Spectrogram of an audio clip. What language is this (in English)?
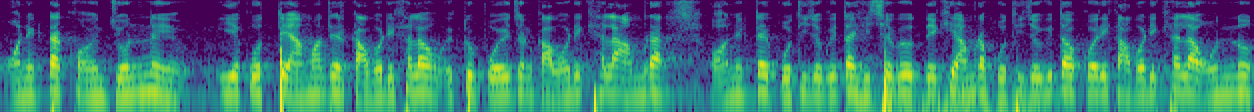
Bangla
